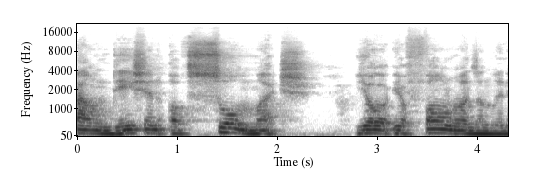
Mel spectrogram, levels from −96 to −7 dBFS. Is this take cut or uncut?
uncut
